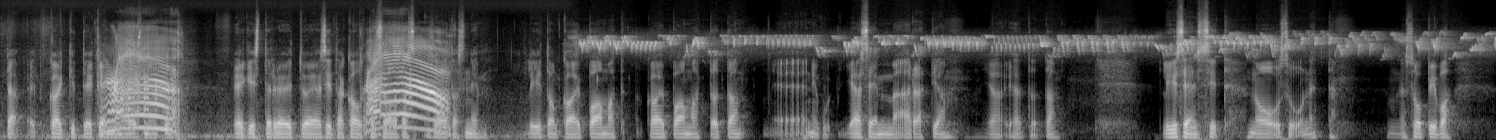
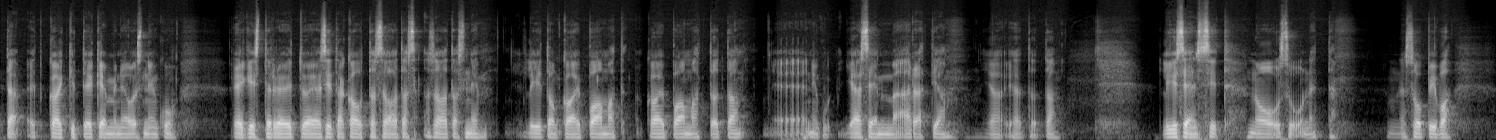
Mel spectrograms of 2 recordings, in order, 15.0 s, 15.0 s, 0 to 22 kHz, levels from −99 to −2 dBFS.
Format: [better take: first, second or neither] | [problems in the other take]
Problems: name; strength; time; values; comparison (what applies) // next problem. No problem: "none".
second | animal sounds; very loud; throughout; 4 dB above the speech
